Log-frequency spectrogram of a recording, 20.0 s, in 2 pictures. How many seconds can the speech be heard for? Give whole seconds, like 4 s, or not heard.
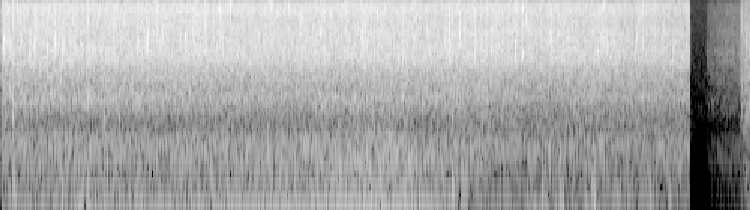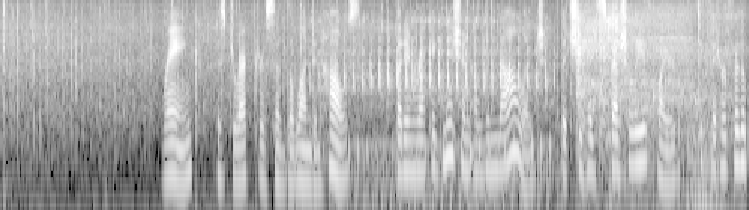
8 s.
